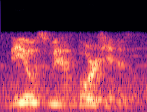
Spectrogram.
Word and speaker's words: Neo-Swedenborgianism: about Neo Sweden bism Neo Sweden bism is a nine syllable word NE o Sweden Bor gism it has a soft G like George Neo Sweden Bor ganism Neo swedenborgianism and as I said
